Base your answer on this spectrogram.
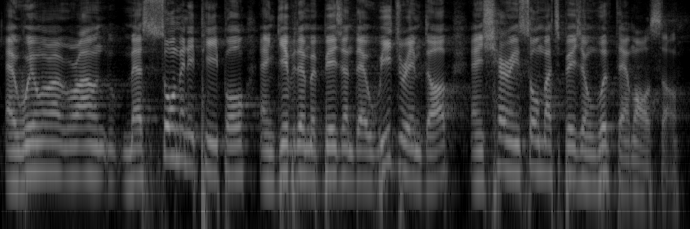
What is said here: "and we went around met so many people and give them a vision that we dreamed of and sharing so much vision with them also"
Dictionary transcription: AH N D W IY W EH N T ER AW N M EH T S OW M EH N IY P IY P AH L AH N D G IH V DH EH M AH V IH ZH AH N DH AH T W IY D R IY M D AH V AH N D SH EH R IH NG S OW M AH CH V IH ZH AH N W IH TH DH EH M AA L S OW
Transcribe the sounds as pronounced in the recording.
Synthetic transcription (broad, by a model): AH N W IY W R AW N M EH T S OW M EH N IY P IY P AH L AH N G IH V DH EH M AH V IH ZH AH N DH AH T W IY D R IY M D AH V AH N SH EH R IH NG S OW M AH CH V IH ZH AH N W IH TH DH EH M AA L S OW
